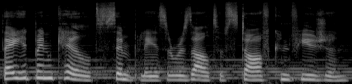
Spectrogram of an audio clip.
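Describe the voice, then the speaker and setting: A woman's voice: medium pitch, normal speed. A woman reading a scripted first-person wartime memoir as a narrator. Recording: music behind the voice. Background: music.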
